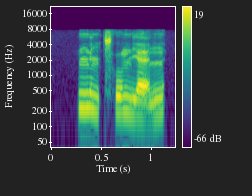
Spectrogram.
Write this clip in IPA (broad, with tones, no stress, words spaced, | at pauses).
n̪y˥˩nt͡sʰu˧˥n̪jɛ̰˨˩˦n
